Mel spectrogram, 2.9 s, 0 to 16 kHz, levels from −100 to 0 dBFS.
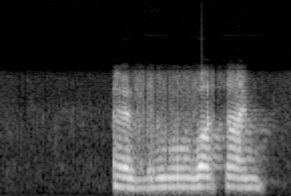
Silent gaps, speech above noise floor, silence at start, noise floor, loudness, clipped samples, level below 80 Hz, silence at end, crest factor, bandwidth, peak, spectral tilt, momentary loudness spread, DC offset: none; 47 dB; 1.1 s; -64 dBFS; -17 LUFS; under 0.1%; -62 dBFS; 0.3 s; 20 dB; 4.3 kHz; 0 dBFS; -9.5 dB/octave; 11 LU; under 0.1%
